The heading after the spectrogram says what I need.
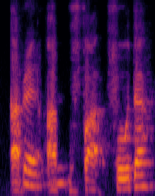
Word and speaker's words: Fuda: Fuda, am I pronouncing it correctly? Yes, correct.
